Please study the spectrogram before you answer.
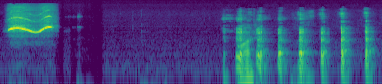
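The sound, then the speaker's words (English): A person gives a short, bright whistle with a quick wavering up-and-down pitch, lasting about half a second, followed by silence and then someone talking. “I gave you a little whistle.”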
